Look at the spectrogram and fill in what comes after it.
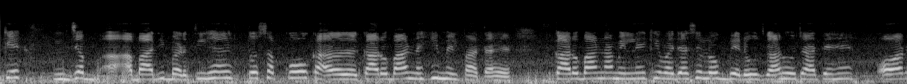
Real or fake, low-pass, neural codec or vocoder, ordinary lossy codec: real; 7.2 kHz; none; none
